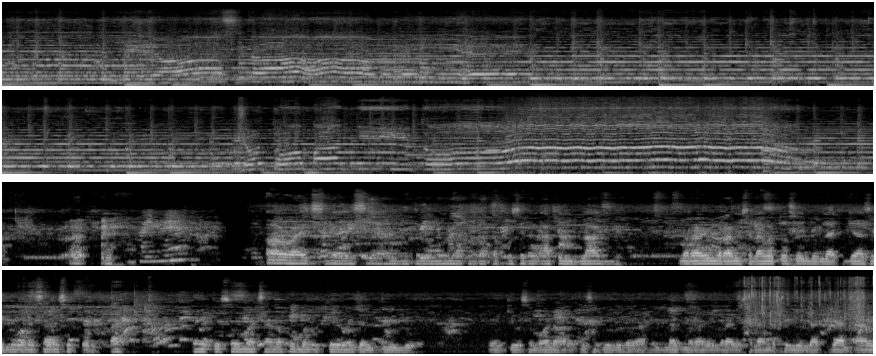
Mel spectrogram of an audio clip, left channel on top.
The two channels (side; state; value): both; different; correlation 0.00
